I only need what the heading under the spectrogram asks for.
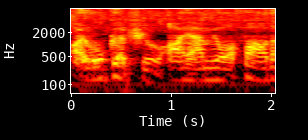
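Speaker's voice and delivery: deep, hoarse, raspy movie-style voice. Doing a Star Wars impression for the episode theme: hoarse Star Wars voice. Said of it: "you don't have a horse voice".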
